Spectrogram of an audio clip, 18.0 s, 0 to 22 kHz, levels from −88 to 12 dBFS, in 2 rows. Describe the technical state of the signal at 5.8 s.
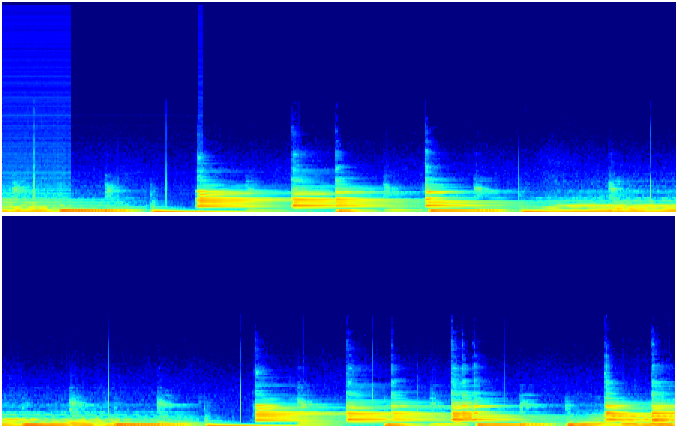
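Nothing is wrong with the audio at 5.8 s, where the signal shows no fault.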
